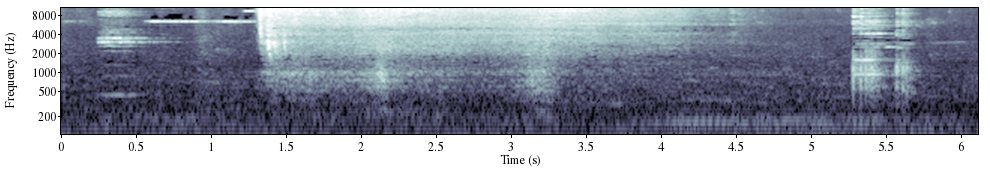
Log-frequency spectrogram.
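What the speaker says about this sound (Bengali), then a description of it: "তো এই যে এখন দিয়ে দেবো জল" Water poured into a hot cooking pot bursts into a sharp, loud steaming hiss that eases into a long, steady simmering rush, with a few glassy clinks near the start and end.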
